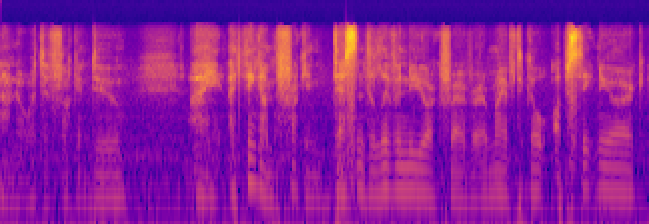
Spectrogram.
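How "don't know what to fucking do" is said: muttered whisper to himself; a defeated whispered aside. Real, not acted. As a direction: drop to a frustrated whisper. Frustrated aside, unvoiced.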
